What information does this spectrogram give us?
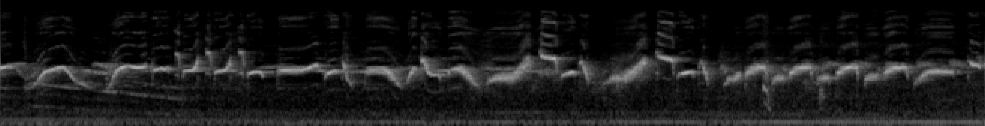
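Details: High-pitched laughingthrush song, delivered with tail flicking; loud, fluid whistled phrases that wobble up and down in a continuous stream, broken by short sharp downward flicks.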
